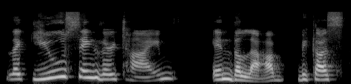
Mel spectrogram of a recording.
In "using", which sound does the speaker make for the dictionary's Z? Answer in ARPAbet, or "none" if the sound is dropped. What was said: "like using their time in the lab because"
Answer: S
